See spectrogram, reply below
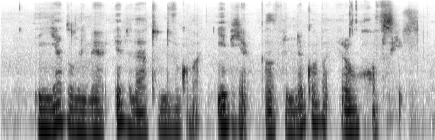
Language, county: Lithuanian, Kaunas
